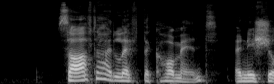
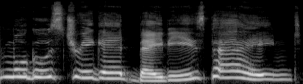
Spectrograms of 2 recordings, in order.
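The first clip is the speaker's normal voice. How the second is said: high, slow, louder singsong taunt; mocking taunt; 12 semitones higher, 6 dB louder, much slower than usual. Real, not acted. Taunting the giggling scammer on loudspeaker, slow singsong mockery. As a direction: drag each word out to needle him.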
